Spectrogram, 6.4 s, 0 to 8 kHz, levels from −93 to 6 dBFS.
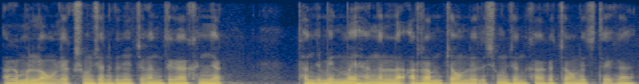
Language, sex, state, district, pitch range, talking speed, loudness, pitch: Wancho, male, Arunachal Pradesh, Longding, 115-120 Hz, 280 wpm, -18 LUFS, 120 Hz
